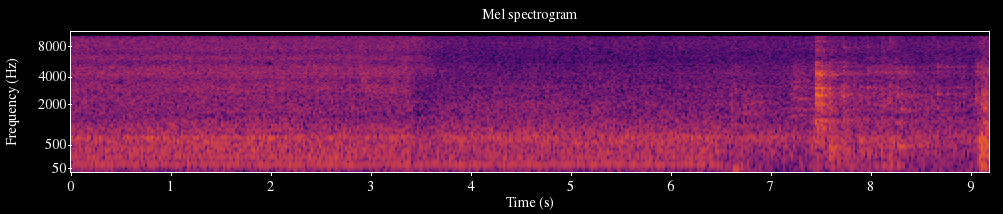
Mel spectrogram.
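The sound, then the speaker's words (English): A garage door rumbles open as a mother comes home in the car, with a steady mechanical motor drone and grinding hum for several seconds, then the motor cuts off and a few clunks and rattles follow as it stops. “You could hear the garage door sound”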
